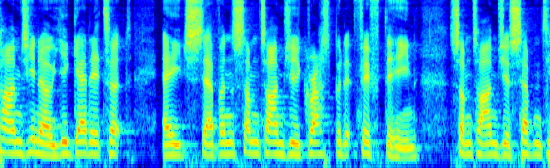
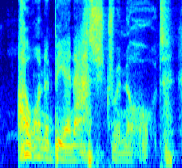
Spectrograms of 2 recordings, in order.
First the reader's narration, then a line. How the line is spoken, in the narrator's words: she'd whisper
